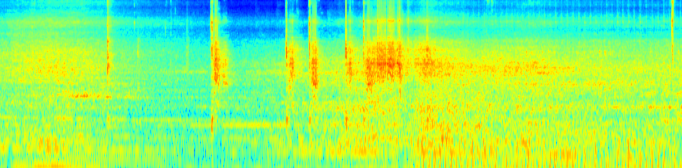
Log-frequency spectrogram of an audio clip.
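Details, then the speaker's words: Suzuki Spin scooter after the carburetor was reassembled: a few clicks, then it starts and holds a steady, even idle with no hunting or surging. Idle now normal. "Kelihatan di sini untuk langsamnya sudah normal ya. Tidak ada telat lagi ya."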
